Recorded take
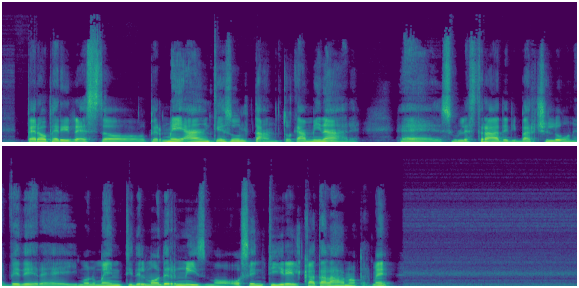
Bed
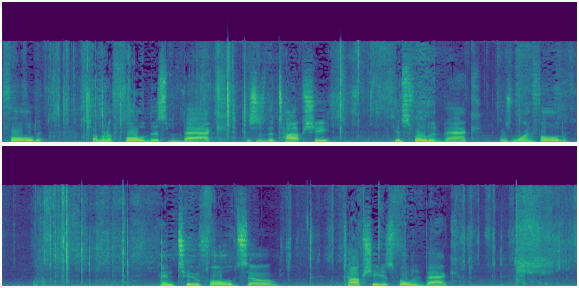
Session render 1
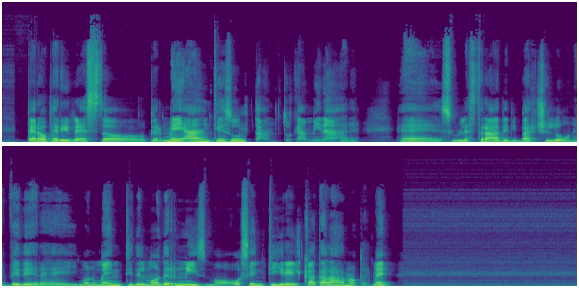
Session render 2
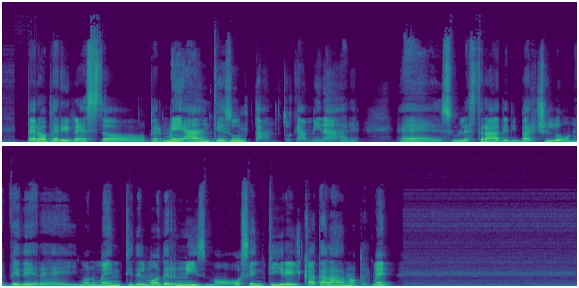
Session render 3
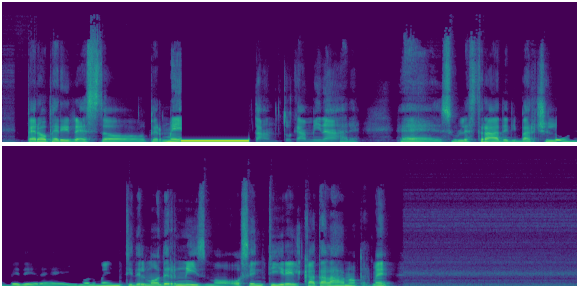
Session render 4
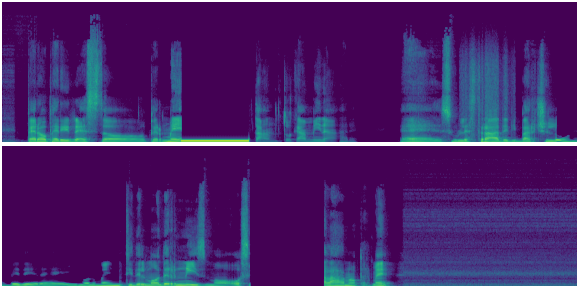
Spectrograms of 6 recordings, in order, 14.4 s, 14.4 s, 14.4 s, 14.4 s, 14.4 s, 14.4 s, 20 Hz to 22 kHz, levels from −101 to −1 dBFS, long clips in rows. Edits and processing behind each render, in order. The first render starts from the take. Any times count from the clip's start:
3.04–4.22 band-pass 4700 Hz, Q 0.69
gain -6 dB
2.23–3.08 bleep 295 Hz -14 dBFS; 6.92–8.65 spectral contrast raised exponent 2.2
4.03–5.12 upward expander 2.5:1, over -54 dBFS; 5.71–6.41 CVSD 64 kbps; 10.28–11.21 mute

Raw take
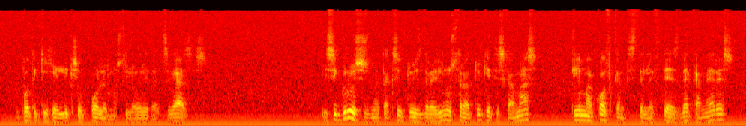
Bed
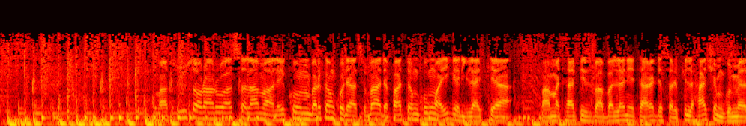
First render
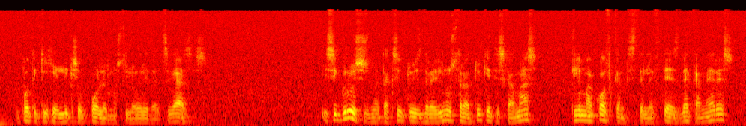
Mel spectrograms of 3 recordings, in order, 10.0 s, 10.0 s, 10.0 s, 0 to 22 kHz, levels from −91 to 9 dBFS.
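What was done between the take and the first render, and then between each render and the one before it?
de-hum 50 Hz, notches 5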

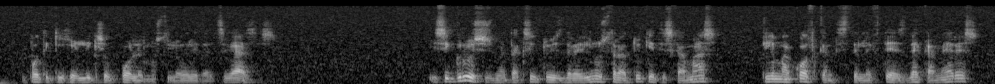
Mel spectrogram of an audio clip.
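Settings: denoiser 10 dB, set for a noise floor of -37 dBFS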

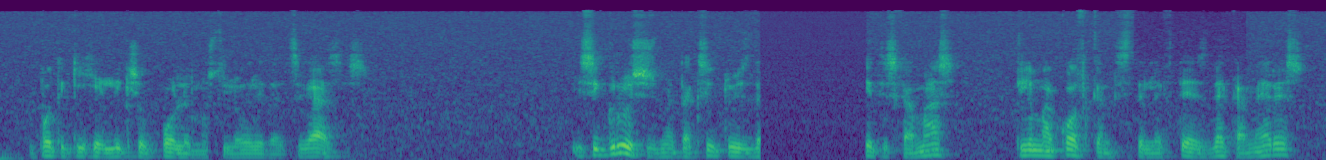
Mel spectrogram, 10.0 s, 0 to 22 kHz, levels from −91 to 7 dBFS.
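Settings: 5.7–6.5 room tone; 8.5–9.35 high shelf 3800 Hz -9.5 dB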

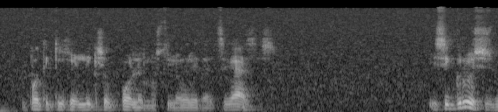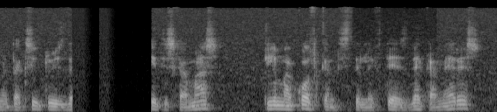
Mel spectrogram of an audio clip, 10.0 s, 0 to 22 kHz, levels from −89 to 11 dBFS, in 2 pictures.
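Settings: gate with hold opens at -39 dBFS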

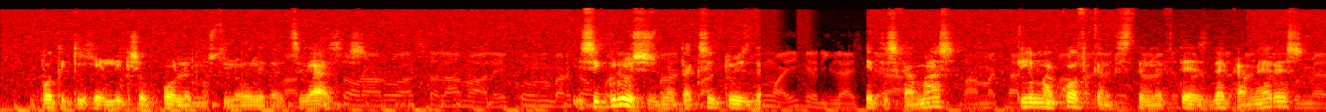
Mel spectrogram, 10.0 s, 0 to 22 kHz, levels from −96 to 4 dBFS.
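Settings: add bed -14.5 dB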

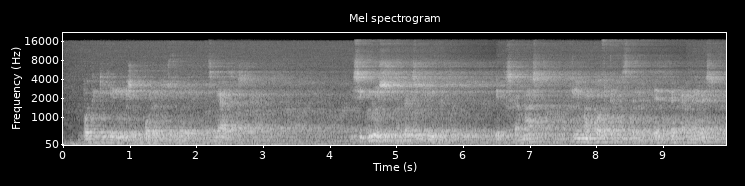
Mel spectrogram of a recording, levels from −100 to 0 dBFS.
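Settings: diffused feedback echo 0.553 s, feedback 63%, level -9 dB; plate-style reverb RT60 2.8 s, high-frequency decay 0.75×, DRR -4 dB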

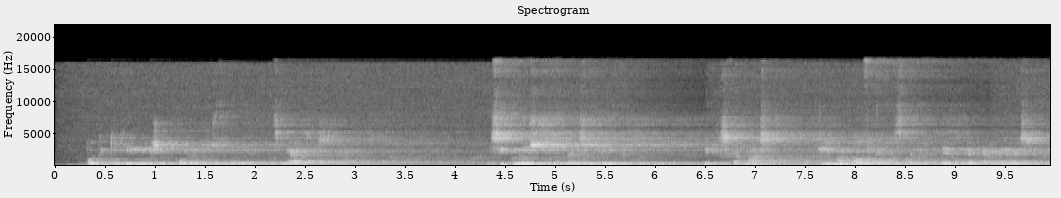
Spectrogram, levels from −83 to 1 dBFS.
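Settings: gain +3.5 dB; limiter -2 dBFS, peak gain reduction 2.5 dB

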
